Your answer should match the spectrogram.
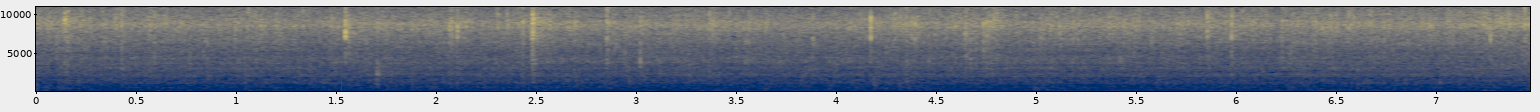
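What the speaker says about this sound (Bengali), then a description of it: "এবার ভালো করে সুন্দর করে এটাকে ভেজে নেব" Chopped tomato and green chili fry in a hot pan, giving a steady, even sizzle with faint crackles that carries on unbroken throughout, with no voices.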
